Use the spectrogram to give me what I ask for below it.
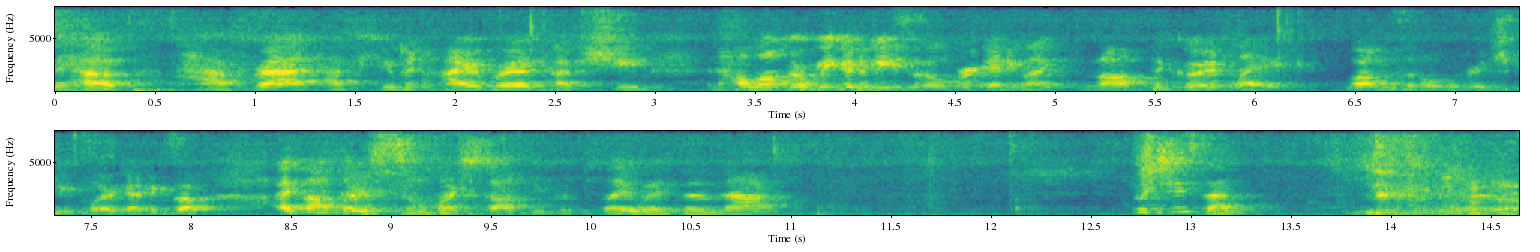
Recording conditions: live audience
